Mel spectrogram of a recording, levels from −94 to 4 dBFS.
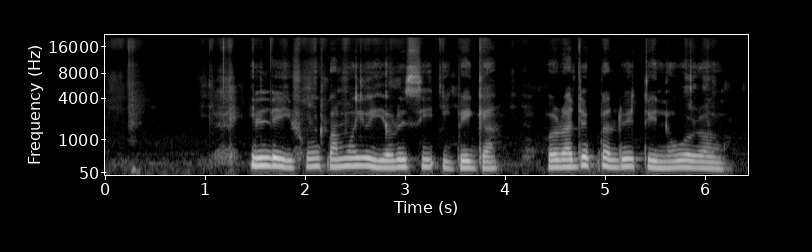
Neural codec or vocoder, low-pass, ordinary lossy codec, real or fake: autoencoder, 48 kHz, 128 numbers a frame, DAC-VAE, trained on Japanese speech; none; none; fake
